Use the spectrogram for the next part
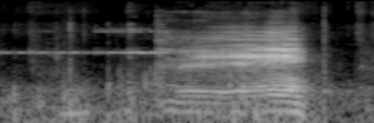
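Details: A cow on a Punjab, Pakistan sale farm gives one rising, harmonic moo lasting about a second, swelling louder before cutting off, with a steady faint tone and quiet room noise behind it.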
